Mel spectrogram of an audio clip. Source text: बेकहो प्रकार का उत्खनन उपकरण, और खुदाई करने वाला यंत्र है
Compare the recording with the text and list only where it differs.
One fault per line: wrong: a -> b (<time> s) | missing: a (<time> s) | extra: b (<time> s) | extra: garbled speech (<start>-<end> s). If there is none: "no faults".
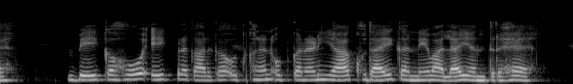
extra: एक (1.4 s)
wrong: और -> या (3.2 s)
